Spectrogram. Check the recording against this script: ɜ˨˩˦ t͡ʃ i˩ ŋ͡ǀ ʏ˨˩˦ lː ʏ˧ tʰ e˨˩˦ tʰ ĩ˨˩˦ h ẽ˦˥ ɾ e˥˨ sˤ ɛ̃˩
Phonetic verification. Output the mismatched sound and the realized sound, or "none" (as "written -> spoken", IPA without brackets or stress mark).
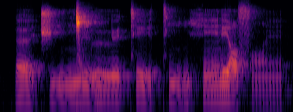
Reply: none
